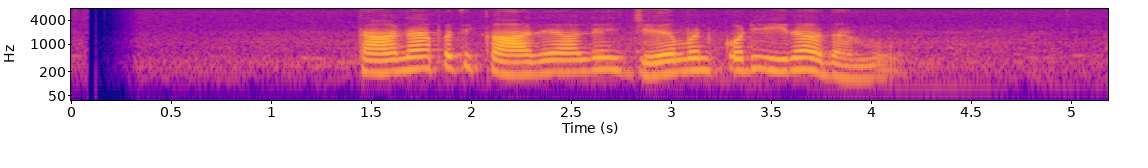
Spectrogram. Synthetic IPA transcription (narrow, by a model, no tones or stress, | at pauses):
t̪aːnaːpɐt̪ikaːɾjaːleːd͡ʒeːmɐnkoɖiːɾaːd̪ɐnːṵ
